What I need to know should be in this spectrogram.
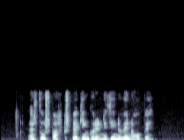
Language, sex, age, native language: Icelandic, female, 40-49, Icelandic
